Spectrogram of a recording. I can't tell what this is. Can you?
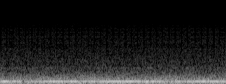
Sound effects > Objects / House appliances
computer on loop1
ambient, computer, mechanical, pc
